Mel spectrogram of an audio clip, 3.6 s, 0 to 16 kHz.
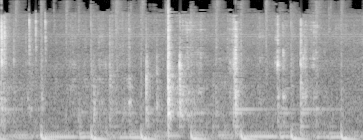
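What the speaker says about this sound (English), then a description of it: "I'm going to loosen this bolt up here." A ratchet with a 12 mm socket loosens an exhaust bolt on a Honda Express NC50 moped, giving a series of close, crisp clicking bursts with short pauses between strokes.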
